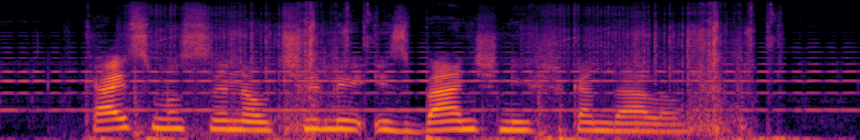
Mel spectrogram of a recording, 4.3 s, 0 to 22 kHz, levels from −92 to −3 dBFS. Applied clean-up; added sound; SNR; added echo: none; Scissors + Bowed string instrument; 10 dB; none.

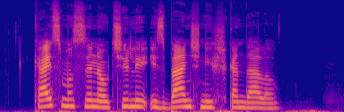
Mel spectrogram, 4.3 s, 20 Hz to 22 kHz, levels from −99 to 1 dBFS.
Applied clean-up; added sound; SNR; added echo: none; none; none; none.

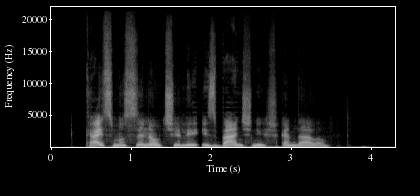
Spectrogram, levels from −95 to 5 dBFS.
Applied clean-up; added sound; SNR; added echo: neural mask model DeepFilterNet 3.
